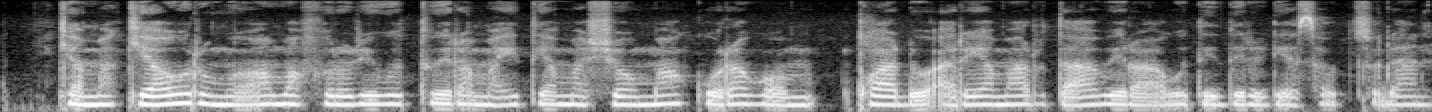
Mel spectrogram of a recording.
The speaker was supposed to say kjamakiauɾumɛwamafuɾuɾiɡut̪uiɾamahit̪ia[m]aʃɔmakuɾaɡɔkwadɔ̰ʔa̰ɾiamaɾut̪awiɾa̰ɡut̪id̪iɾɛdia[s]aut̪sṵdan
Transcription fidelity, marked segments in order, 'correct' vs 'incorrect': correct, correct

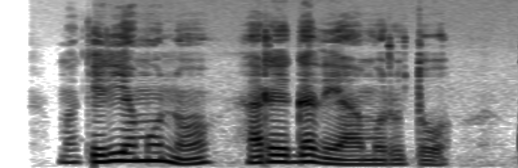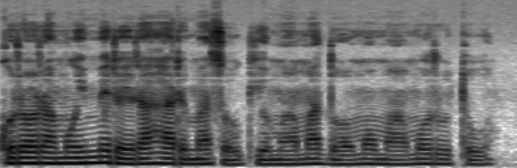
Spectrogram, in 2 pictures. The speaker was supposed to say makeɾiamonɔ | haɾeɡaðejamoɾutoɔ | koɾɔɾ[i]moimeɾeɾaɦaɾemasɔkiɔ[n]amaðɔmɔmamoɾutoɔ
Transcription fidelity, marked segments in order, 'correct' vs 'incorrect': incorrect, incorrect

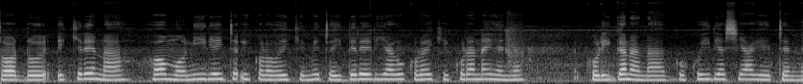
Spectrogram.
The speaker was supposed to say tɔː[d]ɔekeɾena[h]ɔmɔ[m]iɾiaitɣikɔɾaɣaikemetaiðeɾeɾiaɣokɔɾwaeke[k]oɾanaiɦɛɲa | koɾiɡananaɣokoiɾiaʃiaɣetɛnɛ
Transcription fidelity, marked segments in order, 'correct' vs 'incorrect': correct, correct, incorrect, correct

